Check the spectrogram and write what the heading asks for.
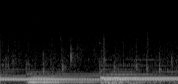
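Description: Steady rain patters in a soft, continuous hiss with scattered droplet ticks, sitting beneath a loud, sustained low droning tone that swells slightly about halfway through. No one speaks.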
